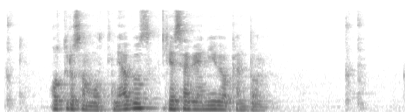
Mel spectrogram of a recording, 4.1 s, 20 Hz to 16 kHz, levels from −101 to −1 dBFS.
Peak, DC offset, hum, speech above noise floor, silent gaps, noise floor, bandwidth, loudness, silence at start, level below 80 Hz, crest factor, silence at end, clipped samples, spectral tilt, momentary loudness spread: -26 dBFS; under 0.1%; none; 45 dB; none; -87 dBFS; 11.5 kHz; -42 LUFS; 0.5 s; -76 dBFS; 18 dB; 1.4 s; under 0.1%; -6.5 dB/octave; 12 LU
